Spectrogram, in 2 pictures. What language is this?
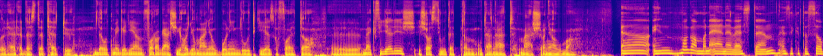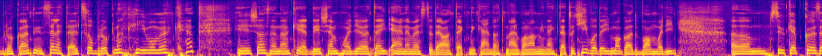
Hungarian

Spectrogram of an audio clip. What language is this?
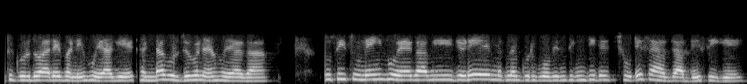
Punjabi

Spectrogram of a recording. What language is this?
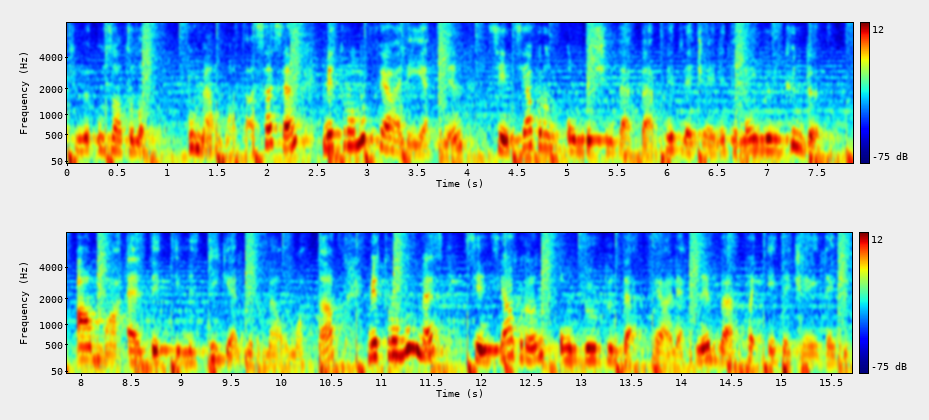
Turkish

